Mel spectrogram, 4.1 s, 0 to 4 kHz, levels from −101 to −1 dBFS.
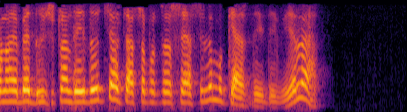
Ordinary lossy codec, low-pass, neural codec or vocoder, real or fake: MP3, 32 kbps; 3.6 kHz; none; real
